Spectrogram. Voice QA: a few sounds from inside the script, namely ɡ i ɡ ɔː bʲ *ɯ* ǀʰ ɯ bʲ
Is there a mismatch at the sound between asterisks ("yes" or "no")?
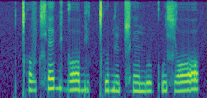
no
